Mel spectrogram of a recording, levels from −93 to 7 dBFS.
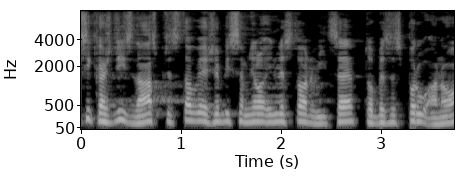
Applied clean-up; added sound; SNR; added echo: classical method Wiener filter.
